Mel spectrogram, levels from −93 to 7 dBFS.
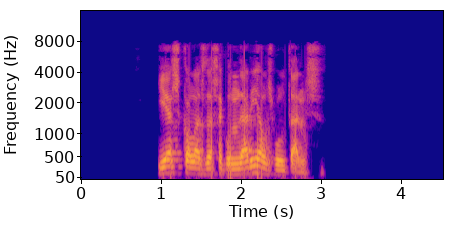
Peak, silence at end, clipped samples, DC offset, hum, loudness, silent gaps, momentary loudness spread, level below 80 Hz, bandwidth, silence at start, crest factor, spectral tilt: -2 dBFS; 1.55 s; under 0.1%; under 0.1%; none; -17 LUFS; none; 14 LU; -50 dBFS; 8.2 kHz; 0.95 s; 18 dB; -4 dB/octave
